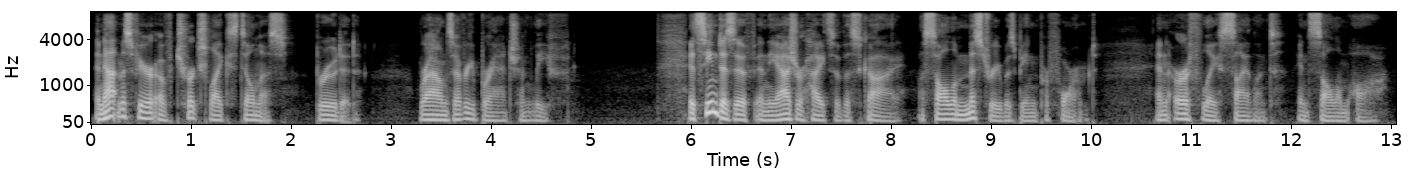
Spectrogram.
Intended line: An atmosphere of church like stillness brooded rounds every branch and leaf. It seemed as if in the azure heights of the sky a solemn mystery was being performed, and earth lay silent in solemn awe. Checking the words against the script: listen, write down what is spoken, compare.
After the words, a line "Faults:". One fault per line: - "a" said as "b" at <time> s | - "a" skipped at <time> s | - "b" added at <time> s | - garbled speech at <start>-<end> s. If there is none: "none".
An atmosphere of church like stillness brooded rounds every branch and leaf. It seemed as if in the azure heights of the sky a solemn mystery was being performed, and earth lay silent in solemn awe.
Faults:
none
